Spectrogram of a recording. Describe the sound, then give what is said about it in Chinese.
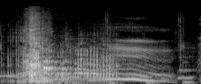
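A voice imitates a lion's roar at a stage show: one loud, throaty, harmonic roar that falls steadily in pitch and tapers off over about two seconds. “大狮子一出来啊，就表现出凶猛的气势哦，大家别怕别怕。”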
